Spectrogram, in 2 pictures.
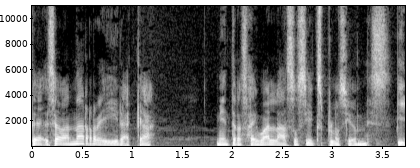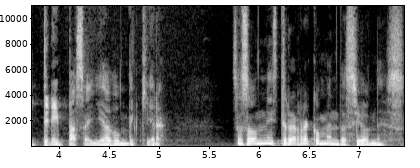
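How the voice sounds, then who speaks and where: The sound is dry and close, with no echo. A man with a Mexican accent swings his pitch very widely. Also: fairly high pitch for a man, moderate pace. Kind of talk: casual chat. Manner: animated.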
